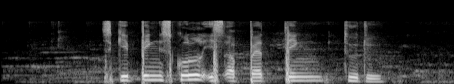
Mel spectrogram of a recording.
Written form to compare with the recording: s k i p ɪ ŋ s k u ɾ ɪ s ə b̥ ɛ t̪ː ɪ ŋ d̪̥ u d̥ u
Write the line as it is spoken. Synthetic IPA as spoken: s k i p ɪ ŋ s k u l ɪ s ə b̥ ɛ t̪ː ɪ ŋ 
